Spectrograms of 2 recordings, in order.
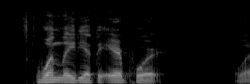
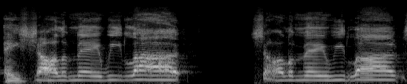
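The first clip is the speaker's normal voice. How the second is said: high, loud, slow excited yell; 13 semitones higher, 10 dB louder, slower than usual. Retold or imitated. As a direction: shout it down the phone hyped. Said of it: "Called up the Breakfast Club".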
